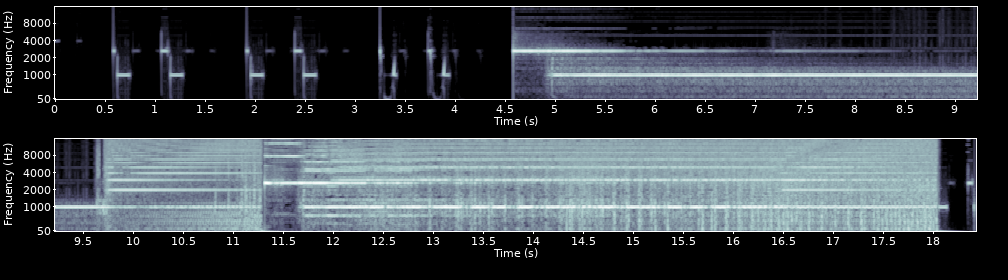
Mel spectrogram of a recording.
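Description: Samsung low-battery alert sound, digitally altered: first played high-pitched as a few short, quick beeps, then drenched in heavy reverb so the notes blur into one long sustained ringing tone under a hissing wash. The reverberant wash turns louder and denser in the second half.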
